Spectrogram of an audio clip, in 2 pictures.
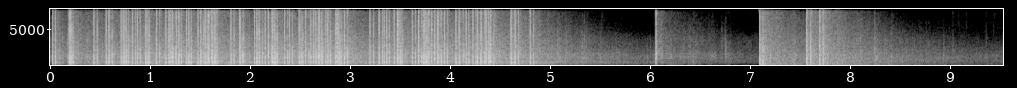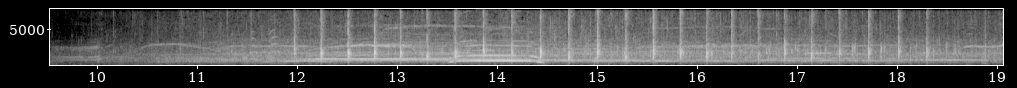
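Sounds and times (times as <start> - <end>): loud echoing firework bangs: 0.0 - 9.6
fireworks bursts and crackling: 0.0 - 19.0.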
